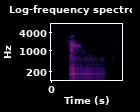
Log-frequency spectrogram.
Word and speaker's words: tongue: next one is Tong tongue and Tonga is just you know as part of the body I hear so to remember the pronunciation use this sentence the elephant's tongue must weigh a ton the elephant's tongue must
